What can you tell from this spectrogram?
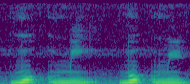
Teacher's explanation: حمزہ پہ جھٹکا دیں گے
